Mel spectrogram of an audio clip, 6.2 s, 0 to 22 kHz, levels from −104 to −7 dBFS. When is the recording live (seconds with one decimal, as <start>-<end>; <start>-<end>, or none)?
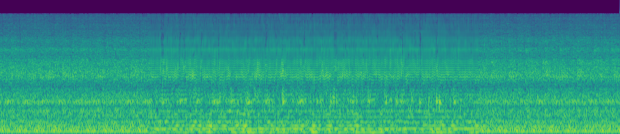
0.0-1.5; 4.8-6.2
